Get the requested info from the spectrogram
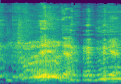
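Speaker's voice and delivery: laughter breaking through words; trying not to laugh; stifled giggles. Shown as a demonstration. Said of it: "Everyone's just like this".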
